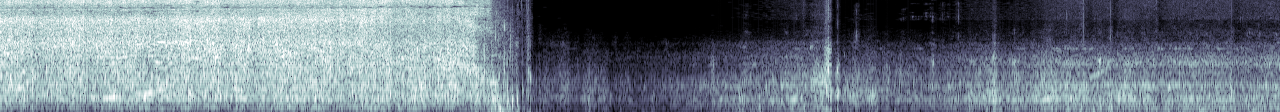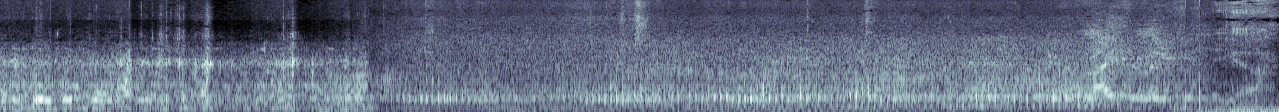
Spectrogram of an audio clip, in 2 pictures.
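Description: A small mountain creek cascading between boulders, a steady rushing splash that cuts off abruptly about four seconds in. After that comes a quieter, muffled rumble with no high end.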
